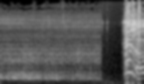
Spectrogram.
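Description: Faint, thin tail of a movie soundtrack fading under the last spoken line, cut off sharply about a second and a half in; after a brief silence a man's voice starts near the end.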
